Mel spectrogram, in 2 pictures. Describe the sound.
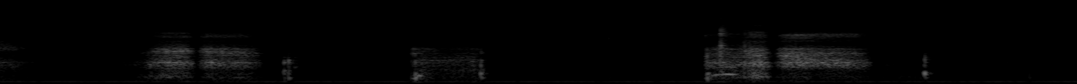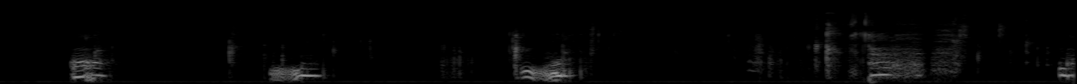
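Wet kissing with tongue: soft, moist smacking and slurping mouth sounds come in many separate bursts with brief quiet gaps, intimate and fairly faint overall.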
